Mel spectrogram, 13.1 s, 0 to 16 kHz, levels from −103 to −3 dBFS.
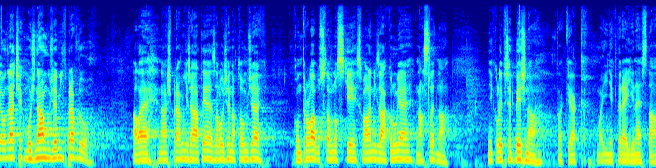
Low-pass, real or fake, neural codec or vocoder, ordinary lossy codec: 14.4 kHz; real; none; AAC, 96 kbps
